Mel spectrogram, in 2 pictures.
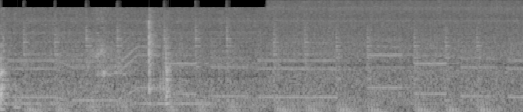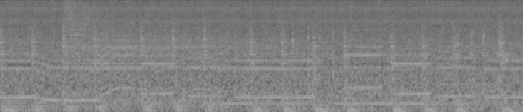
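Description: Background music: a soft melody of held notes over a steady ticking beat, with two short clicks about a second and a half in.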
